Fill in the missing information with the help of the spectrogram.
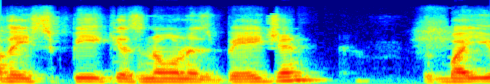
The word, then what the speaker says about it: Bajan: How do you pronounce the name of the sauce? – Beijin Tiger. – Beijin Tiger. – Here's the story behind it. Beijin is the term you would use for someone from Barbados.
